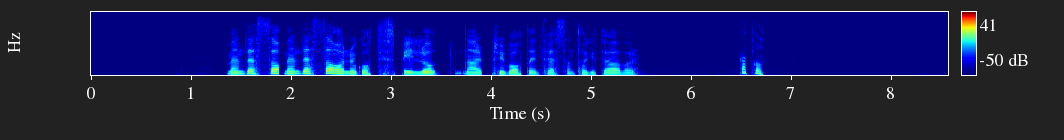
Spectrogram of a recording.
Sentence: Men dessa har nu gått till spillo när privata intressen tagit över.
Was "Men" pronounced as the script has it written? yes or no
yes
